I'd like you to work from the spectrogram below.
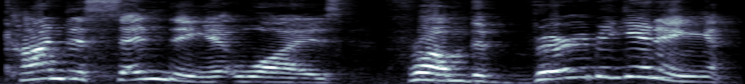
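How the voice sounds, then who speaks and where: Male co-host, high and lively voice, sarcastic rants. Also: measured pace. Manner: sarcastic, ranting, drags out words for emphasis. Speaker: movie review show co-host. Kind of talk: casual chat.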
